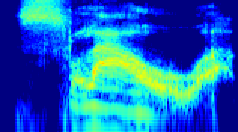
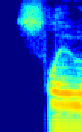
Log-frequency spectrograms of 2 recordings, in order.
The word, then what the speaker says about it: Slough: threw me off is I looked it up and it said pronounce like s l o and then in parenthesis it said like cow so I was really I'm going with slow because maybe someplace SLO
